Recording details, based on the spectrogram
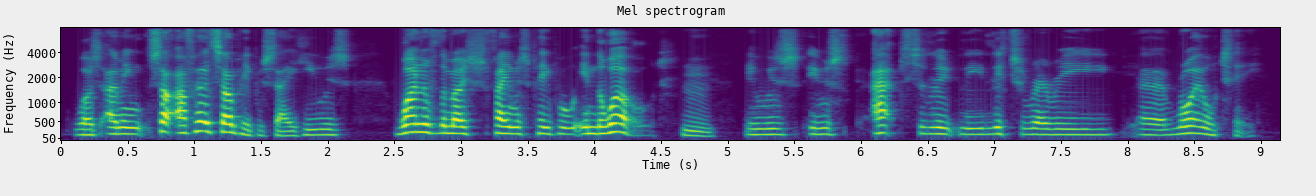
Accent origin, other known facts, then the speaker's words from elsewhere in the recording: South East England, United Kingdom; I'm from the Southeast.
